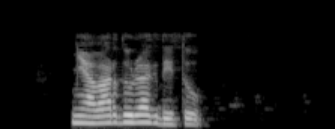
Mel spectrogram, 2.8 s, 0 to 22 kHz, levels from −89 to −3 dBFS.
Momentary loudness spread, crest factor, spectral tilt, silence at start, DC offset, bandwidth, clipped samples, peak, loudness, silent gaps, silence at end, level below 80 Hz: 11 LU; 18 dB; -6 dB/octave; 0.6 s; under 0.1%; 7.8 kHz; under 0.1%; -12 dBFS; -28 LUFS; none; 1.15 s; -80 dBFS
